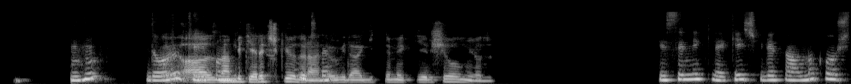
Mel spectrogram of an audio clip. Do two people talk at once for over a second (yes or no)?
yes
